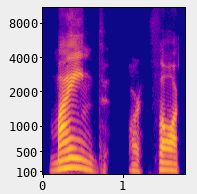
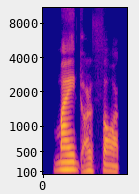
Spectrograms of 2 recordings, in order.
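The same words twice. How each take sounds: First: Slow gloss. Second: Said in the usual way. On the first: Shown as a demonstration.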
